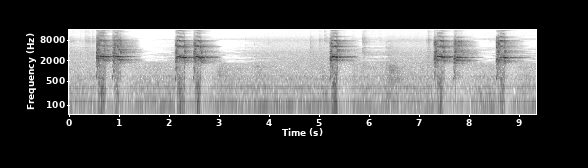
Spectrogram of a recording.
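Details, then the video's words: Parrot making repeated pairs of sharp, raspy squawks separated by pauses of one to three seconds, loud against a quiet background. "Parrot making noise||parrot real sounds"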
